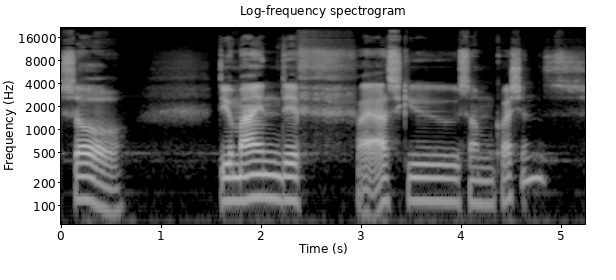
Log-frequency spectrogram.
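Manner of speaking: very slow, slow-motion style speech. Telling about the man sitting in his front seat, the speaker quotes him: imitating a man's slow-mo speech. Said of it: "he was very slow mo".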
